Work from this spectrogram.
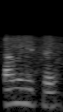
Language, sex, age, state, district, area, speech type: Bodo, male, 18-30, Assam, Kokrajhar, rural, conversation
